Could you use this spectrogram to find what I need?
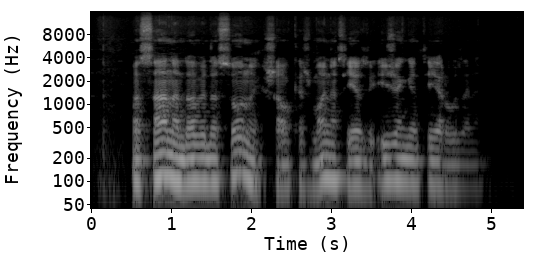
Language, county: Lithuanian, Vilnius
